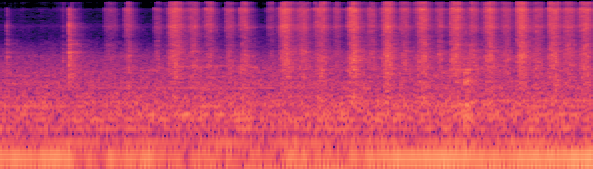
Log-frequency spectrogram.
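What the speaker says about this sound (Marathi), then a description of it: "आणि सोबतच मी यात आता जायफळ किसून घेते" Nutmeg is grated into a jaggery sweet mixture, giving quiet, repeated scraping strokes in a steady rhythm, close up and with no voices.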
